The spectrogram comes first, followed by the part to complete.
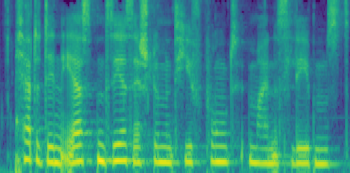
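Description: At a fairly slow pace, a woman speaks in a fairly high pitch with a dark, mellow tone that is somewhat breathy. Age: 30s. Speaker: podcast host and coach. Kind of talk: personal testimony monologue. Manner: animated.

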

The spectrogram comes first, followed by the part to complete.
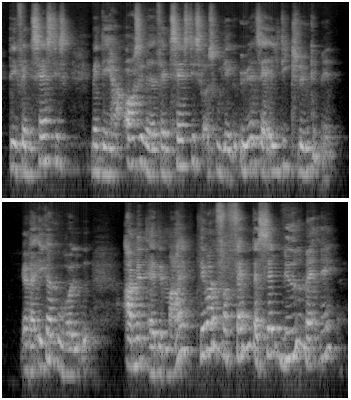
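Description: A woman's voice makes very wide pitch swings. Audible room echo can be heard. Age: 60s. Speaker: parish priest. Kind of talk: interview conversation.

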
